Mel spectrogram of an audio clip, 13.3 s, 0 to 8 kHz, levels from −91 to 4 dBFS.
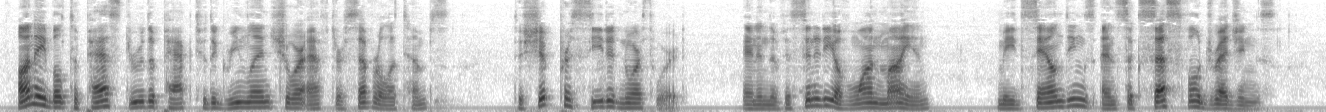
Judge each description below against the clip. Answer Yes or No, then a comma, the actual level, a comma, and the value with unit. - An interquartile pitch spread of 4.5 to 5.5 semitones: Yes, average, 5.1 semitones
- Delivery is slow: Yes, slow, 130 wpm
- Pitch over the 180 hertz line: No, low, 125 Hz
